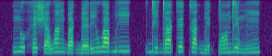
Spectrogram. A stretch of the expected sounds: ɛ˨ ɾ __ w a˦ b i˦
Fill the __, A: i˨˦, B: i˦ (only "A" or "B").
A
